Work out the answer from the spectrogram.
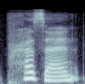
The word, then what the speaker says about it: present: Like record, record as a noun, record as a verb, or present, present as a noun or adjective, present as a verb.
